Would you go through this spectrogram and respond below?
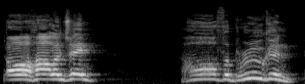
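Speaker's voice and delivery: high, very loud match reaction; real roar of a watching fan; excited shout. Real, not acted. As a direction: yell it out as the chance opens up. Live goal-chance reaction to match.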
